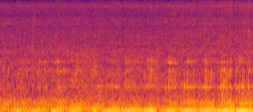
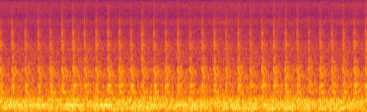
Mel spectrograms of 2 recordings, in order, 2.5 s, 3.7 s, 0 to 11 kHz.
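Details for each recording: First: 1962 Ford Falcon, first start of the freshly installed replacement engine (the old one developed a rod knock), new oil and filter: smooth, quiet, even idle with only a faint valvetrain tick to be adjusted, no knock. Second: 1962 Ford Falcon with a freshly swapped replacement engine, running at steady speed; fast, even tapping knock, loudest at the back of the oil pan via stethoscope; owner is pretty positive the pan is being hit, not an engine fault.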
